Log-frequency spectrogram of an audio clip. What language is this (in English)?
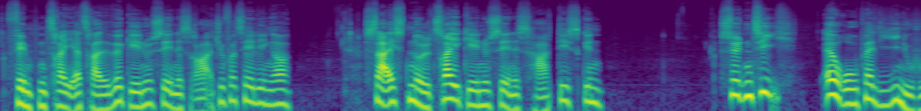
Danish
